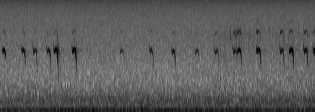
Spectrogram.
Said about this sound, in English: Birds are all calling now. Sounds like they might take off pretty soon.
